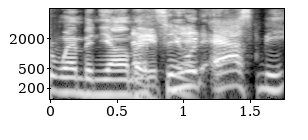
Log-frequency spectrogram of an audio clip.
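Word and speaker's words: Wembanyama: big the fact that we've learned like Jama Mala Leila right and Victor wendbanyama so you would ask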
